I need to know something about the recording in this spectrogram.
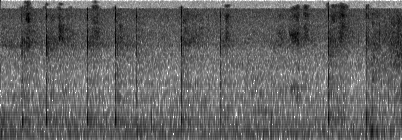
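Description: Faint clicks of a stylus tapping and scratching on a writing tablet as handwriting goes on, scattered ticks over near silence with a gap of about a second and a half in the middle.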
